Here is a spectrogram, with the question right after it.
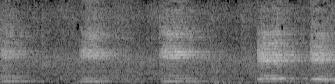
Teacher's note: अब हमको उच्चारण में देखना होता है कि जीभ का कौन सा भाग काम कर रहा है, तो इसके लिए सीधा सा आप याद रखिए कि अग्रभाग में हमने किसी से बोला ई ई ई ए, जीभ का अगला भाग काम कर रहा है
